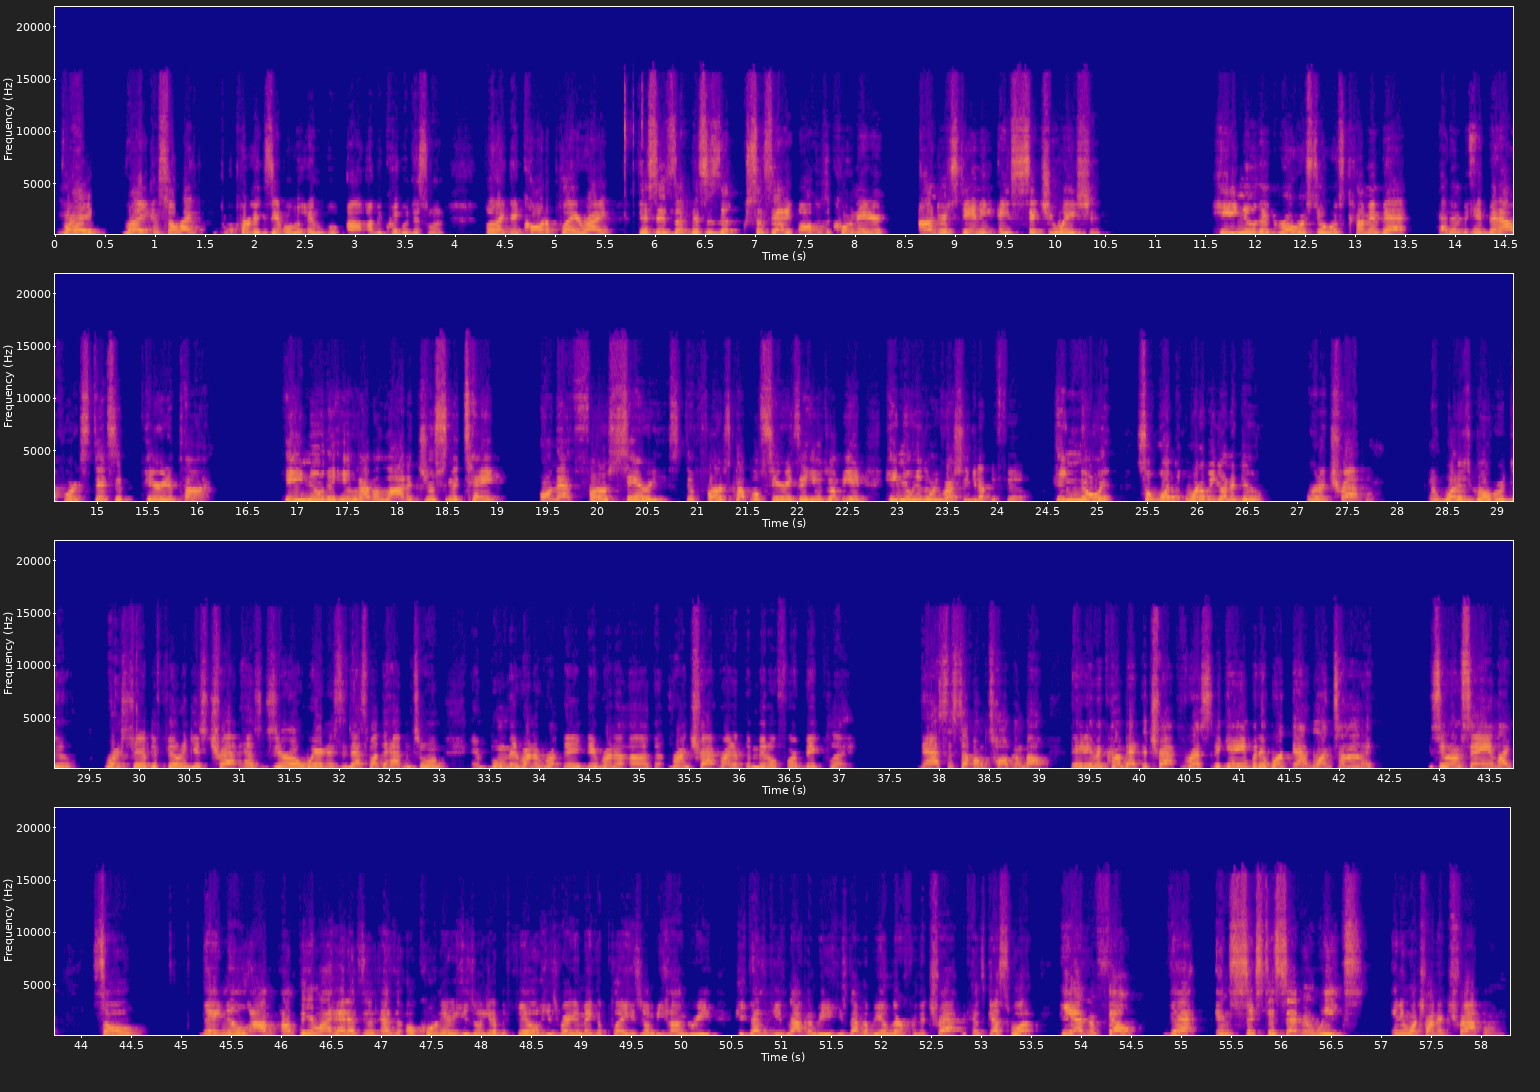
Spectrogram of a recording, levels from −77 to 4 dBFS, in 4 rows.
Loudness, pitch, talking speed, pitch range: -23 LUFS, 170 Hz, 255 wpm, 135-195 Hz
